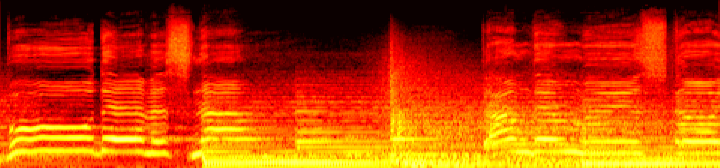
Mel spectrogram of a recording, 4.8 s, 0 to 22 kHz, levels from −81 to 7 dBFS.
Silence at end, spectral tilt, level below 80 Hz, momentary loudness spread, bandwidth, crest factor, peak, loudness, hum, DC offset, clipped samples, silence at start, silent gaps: 0 s; -6 dB/octave; -18 dBFS; 4 LU; 15 kHz; 8 dB; 0 dBFS; -10 LUFS; none; under 0.1%; under 0.1%; 0 s; none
